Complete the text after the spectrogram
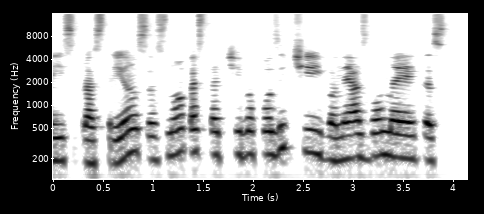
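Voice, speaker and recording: A woman with an unremarkable speaking voice talks at a moderate pace. Her pitch is medium and her intonation fairly even. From Brazilian Northeast. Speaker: early childhood teacher. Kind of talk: interview conversation.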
